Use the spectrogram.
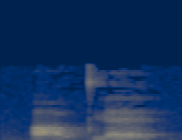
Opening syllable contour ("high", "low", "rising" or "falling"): low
